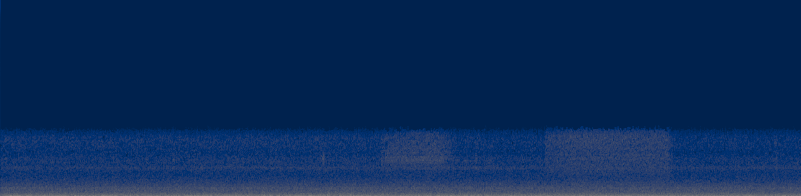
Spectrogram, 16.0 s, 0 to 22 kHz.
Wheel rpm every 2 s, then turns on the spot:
0, 0, 0, 0, 0, 0, 0, 0.
none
